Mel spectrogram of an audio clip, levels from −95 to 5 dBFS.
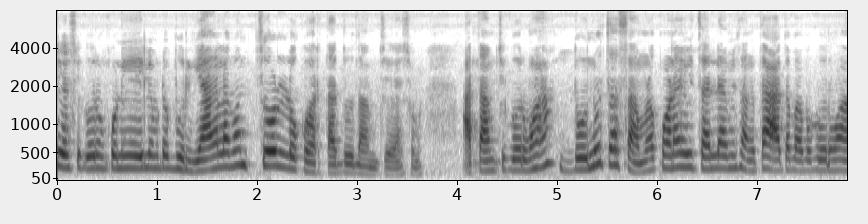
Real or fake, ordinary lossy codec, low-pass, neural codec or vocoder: real; none; none; none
